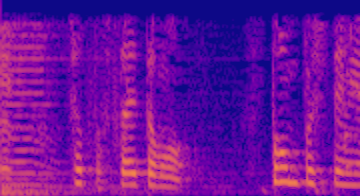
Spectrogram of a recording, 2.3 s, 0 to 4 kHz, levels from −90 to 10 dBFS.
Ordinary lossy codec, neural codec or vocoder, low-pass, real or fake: none; none; 3.6 kHz; real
